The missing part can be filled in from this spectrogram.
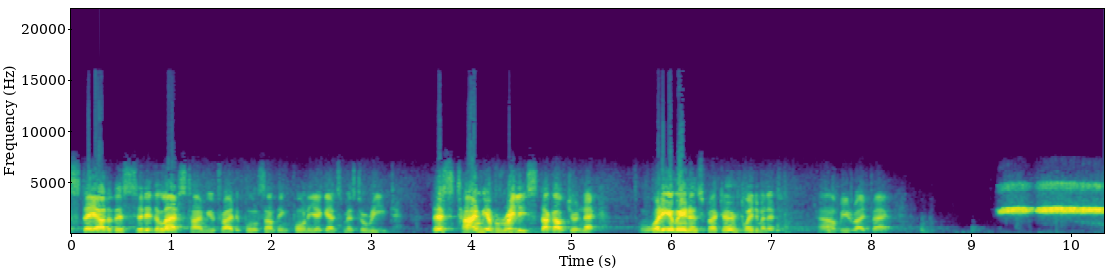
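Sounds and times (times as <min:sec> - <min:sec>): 
speech: 0:00.0 - 0:08.6
shrill steady whistle being blown: 0:09.2 - 0:10.3.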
